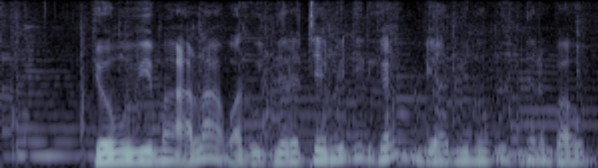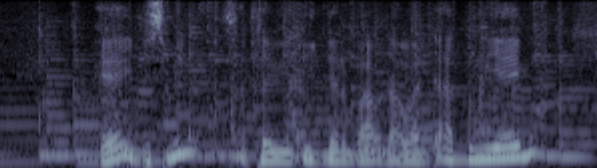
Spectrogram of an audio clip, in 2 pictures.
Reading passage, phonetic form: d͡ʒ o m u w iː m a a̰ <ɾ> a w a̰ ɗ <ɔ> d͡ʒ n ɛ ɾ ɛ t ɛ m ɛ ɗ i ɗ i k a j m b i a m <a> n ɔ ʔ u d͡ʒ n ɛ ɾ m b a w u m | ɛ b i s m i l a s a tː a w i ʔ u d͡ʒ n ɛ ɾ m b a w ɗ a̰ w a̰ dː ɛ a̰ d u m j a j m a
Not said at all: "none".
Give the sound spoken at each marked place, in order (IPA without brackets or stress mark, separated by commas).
l, u, i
